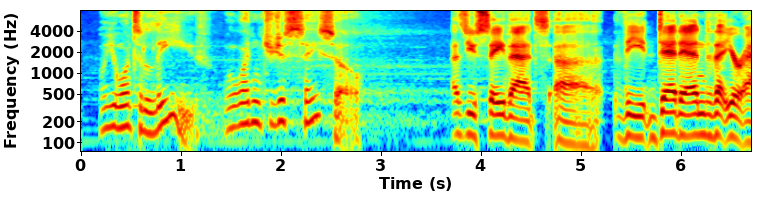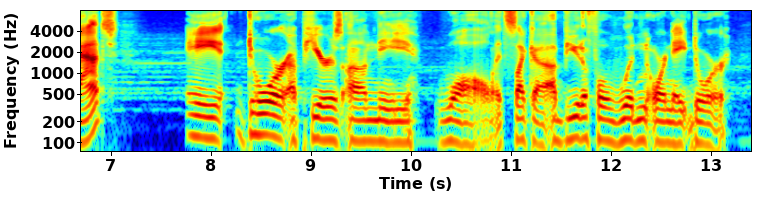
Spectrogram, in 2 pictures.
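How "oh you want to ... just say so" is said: very high, disembodied creature voice from overhead. Voicing a creature that speaks from above to the players: voice of an unseen creature from above. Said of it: "familiar voice from above say".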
